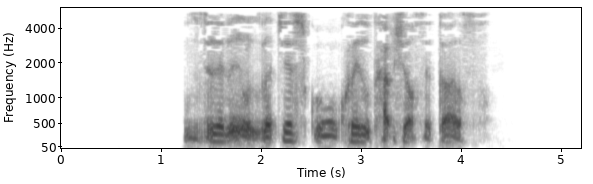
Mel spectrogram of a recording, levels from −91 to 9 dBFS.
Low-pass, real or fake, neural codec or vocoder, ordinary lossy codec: 5.4 kHz; fake; autoencoder, 44.1 kHz, a latent of 192 numbers a frame, MeloTTS; MP3, 24 kbps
